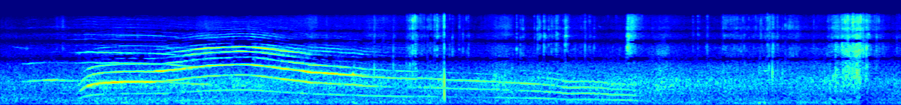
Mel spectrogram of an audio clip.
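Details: Two domestic cats about to fight: a loud, arching yowl that rises, peaks and slides down over five seconds, followed by scattered clicks and rustling noises.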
